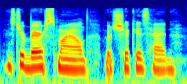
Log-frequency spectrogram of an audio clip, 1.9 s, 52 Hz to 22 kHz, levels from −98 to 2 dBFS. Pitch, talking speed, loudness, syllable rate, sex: 160 Hz, 225 wpm, -18 LUFS, 5.1 syllables/s, female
